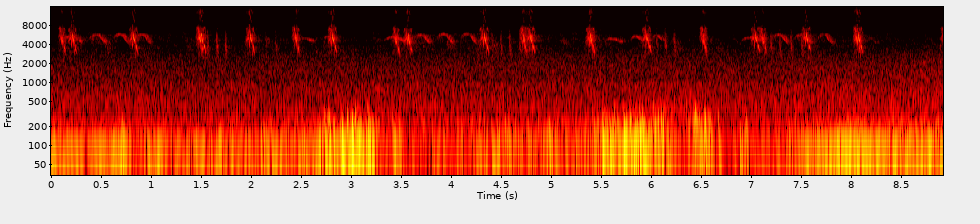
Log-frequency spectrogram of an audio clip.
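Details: Three sparrows in a courtship triangle: one male-like suitor approaches and courts another, a third imitates and competes, chirping noisily; short, high chirps in quick overlapping bursts over low rumbling background noise.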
